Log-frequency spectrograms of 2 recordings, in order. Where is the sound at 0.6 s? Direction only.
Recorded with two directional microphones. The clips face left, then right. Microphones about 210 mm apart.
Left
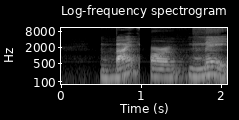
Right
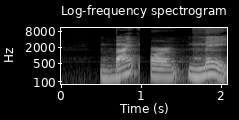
45° right (ahead or behind).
